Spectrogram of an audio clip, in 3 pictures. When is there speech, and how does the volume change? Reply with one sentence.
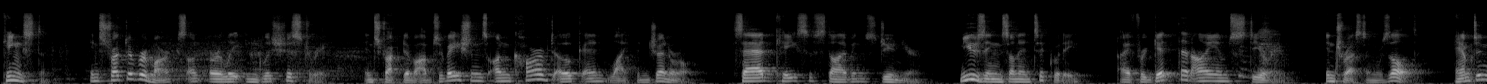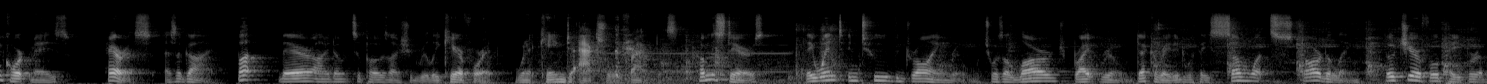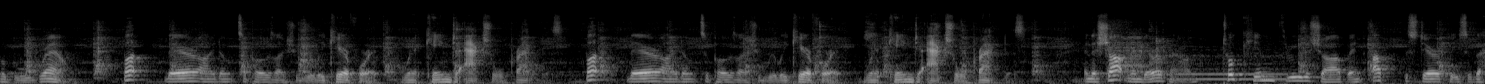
The speech can be heard from 0.0 to 44.5 s, at a steady volume.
